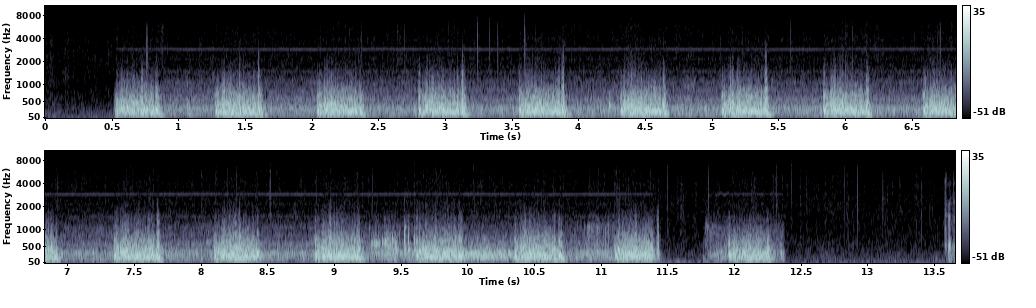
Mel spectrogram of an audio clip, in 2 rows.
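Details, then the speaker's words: Ventricular septal defect, 1966 teaching recording (track 18): regular heartbeat near 79 a minute with a harsh pansystolic murmur and no silent interval between the heart sounds and the murmur. "Tracé numéro 18. Communication interventriculaire. Dans cette affection, le souffle est pansystolique et il n'existe pas d'intervalle silencieux entre les bruits et le souffle en question."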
